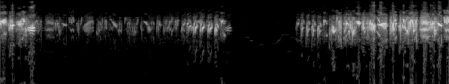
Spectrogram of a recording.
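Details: Country-style serin song recorded in woodland: a high, rattling twitter that fades, a half-second silence, then a louder, denser burst of tinkling, buzzy notes.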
